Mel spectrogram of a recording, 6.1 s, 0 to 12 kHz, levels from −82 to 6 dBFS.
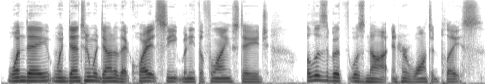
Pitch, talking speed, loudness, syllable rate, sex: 125 Hz, 210 wpm, -20 LUFS, 5.6 syllables/s, male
